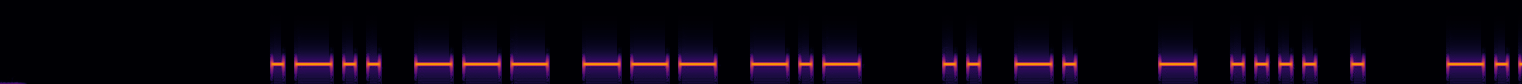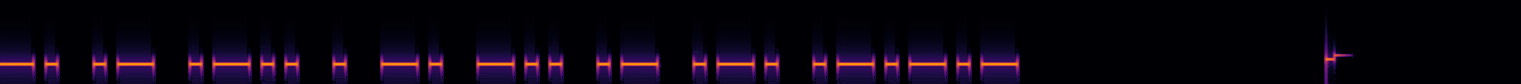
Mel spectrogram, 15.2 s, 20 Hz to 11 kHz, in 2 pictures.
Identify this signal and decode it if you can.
Morse code, heard as a keyed tone, about 21 wpm, 700 Hz. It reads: LOOK IN THE CALENDAR.
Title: Sentences from Top 1600 Words 20wpm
